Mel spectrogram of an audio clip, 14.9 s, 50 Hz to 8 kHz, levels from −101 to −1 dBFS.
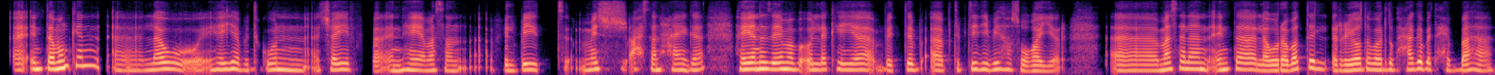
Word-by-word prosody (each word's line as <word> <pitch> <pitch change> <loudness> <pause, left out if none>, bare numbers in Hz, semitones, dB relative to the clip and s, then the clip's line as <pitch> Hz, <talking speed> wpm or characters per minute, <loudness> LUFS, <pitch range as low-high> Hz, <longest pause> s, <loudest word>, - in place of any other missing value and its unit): أنتَ 215 +3 +2
ممكن 320 +7 +4 0.5
لو 210 -1 +2
هي 205 +3 +1
بتكون 195 -1 -1
شايف 200 -1 -1 0.2
إن 170 +2 -3
هي 190 -2 +1
مثلًا 180 +4 -4 0.3
في 180 - -5
البيت 190 +2 -1 0.3
مش 220 +3 -3
أحسن 190 0 -2
حاجة، 195 +3 -2 0.3
هي 210 0 +5
أنا 225 +1 +6
زي 215 0 +5
ما 215 - +5
باقول 195 0 -1
لك 200 0 -4
هي 195 -1 0
بتبقى 185 +2 -2
بتبتدي 205 +3 -3
بيها 205 +1 0
صغير. 170 -3 -3 0.4
آآ، 175 0 -1
مثلًا 215 -1 +1
أنتَ 205 -1 +2
لو 175 0 +3
ربطت 205 +7 +2
ال 220 -4 +1
الرياضة 185 +4 +2
برضه 195 0 +1
بحاجة 205 +3 +1
بتحبها، 185 -3 -2
200 Hz, 140 wpm, -20 LUFS, 180-215 Hz, 0.5 s, أنا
